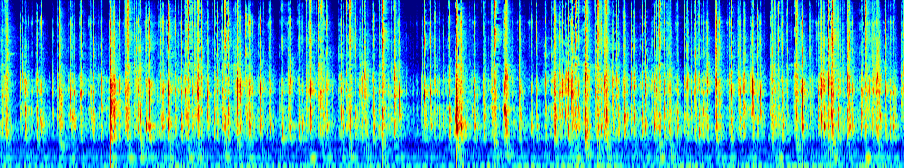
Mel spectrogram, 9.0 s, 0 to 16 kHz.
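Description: Rapid typing with fingertips and long nails on a white plastic mechanical keyboard, at about 98 words per minute. It makes a dense stream of short, bright clacks with almost no low end. The keystrokes barely pause just after the fourth second.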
